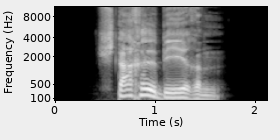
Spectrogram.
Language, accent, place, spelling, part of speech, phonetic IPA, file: German, Germany, Berlin, Stachelbeeren, noun, [ˈʃtaxl̩ˌbeːʁən], De-Stachelbeeren.ogg
- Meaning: plural of Stachelbeere "gooseberries"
